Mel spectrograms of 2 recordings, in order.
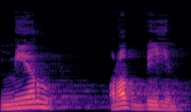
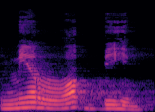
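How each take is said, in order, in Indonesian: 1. Bunyi n melebur menjadi r yang bertasydid. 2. Bunyi n melebur menjadi r yang bertasydid.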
